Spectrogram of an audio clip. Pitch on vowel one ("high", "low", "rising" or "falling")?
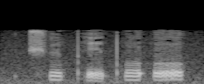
low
